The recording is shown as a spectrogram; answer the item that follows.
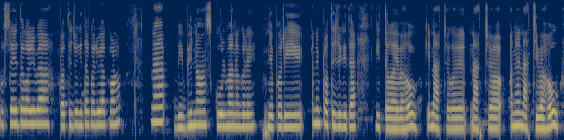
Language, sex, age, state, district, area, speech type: Odia, female, 18-30, Odisha, Puri, urban, spontaneous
